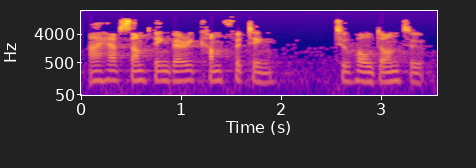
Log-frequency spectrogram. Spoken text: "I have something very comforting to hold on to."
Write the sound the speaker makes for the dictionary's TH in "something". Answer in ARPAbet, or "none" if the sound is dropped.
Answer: TH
